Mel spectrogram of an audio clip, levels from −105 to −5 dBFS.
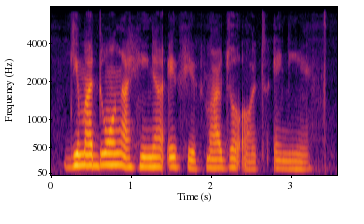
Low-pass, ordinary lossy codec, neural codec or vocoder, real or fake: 7.2 kHz; none; codec, 24 kHz, 3 kbps, HILCodec; fake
